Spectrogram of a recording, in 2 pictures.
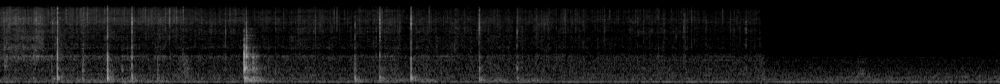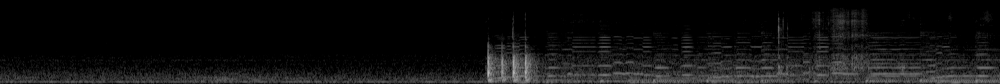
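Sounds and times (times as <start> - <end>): food sizzling in oil: 0.0 - 7.7, 17.7 - 19.5
faint low hum: 5.8 - 18.0.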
